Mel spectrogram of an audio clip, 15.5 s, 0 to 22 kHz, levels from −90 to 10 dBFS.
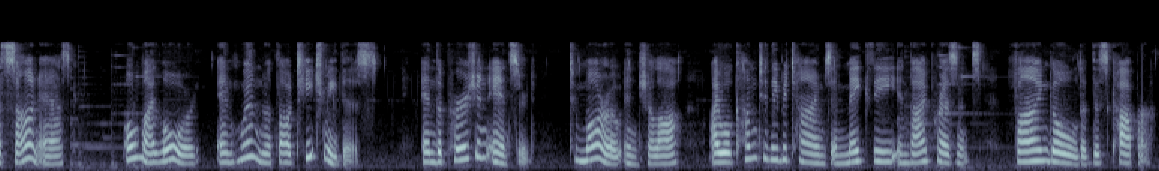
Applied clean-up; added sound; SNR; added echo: neural separator model SepFormer DNS4.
